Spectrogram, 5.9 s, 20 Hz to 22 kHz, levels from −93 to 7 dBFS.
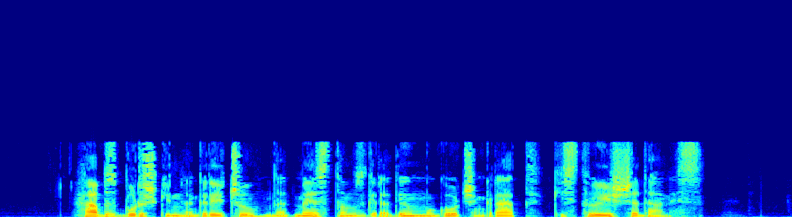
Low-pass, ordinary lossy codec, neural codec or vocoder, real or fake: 19.8 kHz; AAC, 24 kbps; none; real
